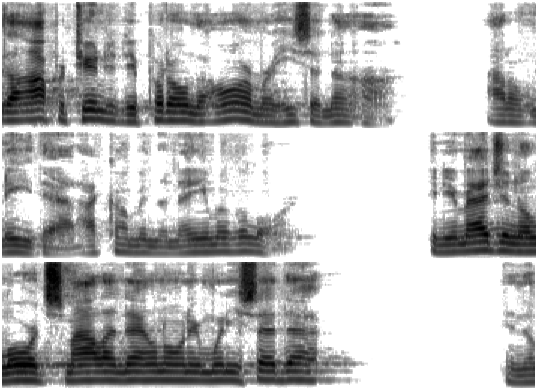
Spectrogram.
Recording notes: Sunday school lecture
